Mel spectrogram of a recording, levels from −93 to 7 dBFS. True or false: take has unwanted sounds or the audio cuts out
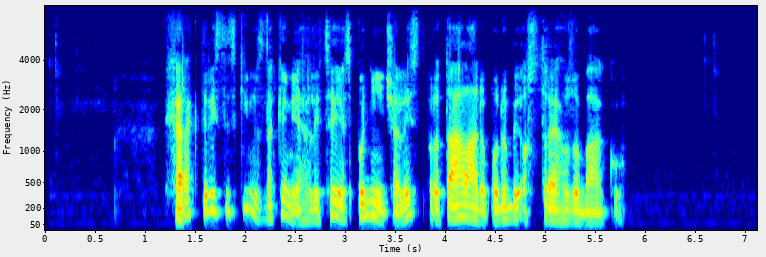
false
